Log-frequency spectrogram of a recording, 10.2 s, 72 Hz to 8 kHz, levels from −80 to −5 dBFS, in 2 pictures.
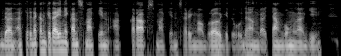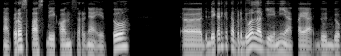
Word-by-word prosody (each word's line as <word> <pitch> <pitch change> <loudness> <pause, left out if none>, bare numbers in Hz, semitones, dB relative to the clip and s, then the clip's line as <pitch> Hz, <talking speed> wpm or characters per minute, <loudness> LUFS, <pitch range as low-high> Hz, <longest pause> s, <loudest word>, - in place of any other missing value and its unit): dan 85 -2 0
akhirnya 105 +1 -5
kan 120 - -3
kita 120 0 +3
ini 115 -1 0
kan 95 0 +1
semakin 90 0 -6
akrab, 80 -1 -3
semakin 80 +1 -13
sering 80 -1 -12
ngobrol 80 +3 -3
gitu, - - -16
udah 90 - -8
nggak 80 - -8
canggung 85 0 -3
lagi. 80 +1 -9 0.3
Nah, - - -2
terus 145 +1 +6
pas 100 0 +3
di 100 -1 0
konsernya 95 -1 -1
itu 135 - +3 0.8
eee, 95 -1 +4
jadi 105 - +1
kan 150 - +3
kita 175 - -2
berdua - - +4
lagi 115 -11 +4
ini 105 +2 0
ya, - - -3
kayak 90 -2 0
duduk 90 0 -3
90 Hz, 190 wpm, -23 LUFS, 85-105 Hz, 0.8 s, terus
